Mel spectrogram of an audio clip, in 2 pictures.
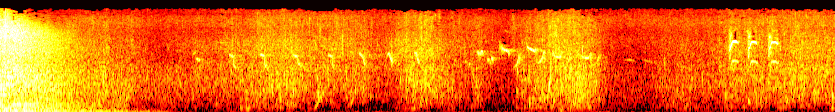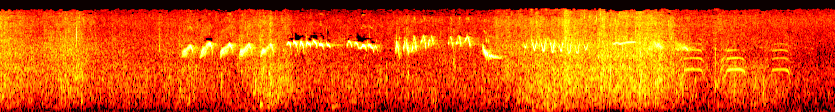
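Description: Music fading out over the first two seconds, then several birds chirping and trilling in short repeated phrases over a background hiss that swells a few times.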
